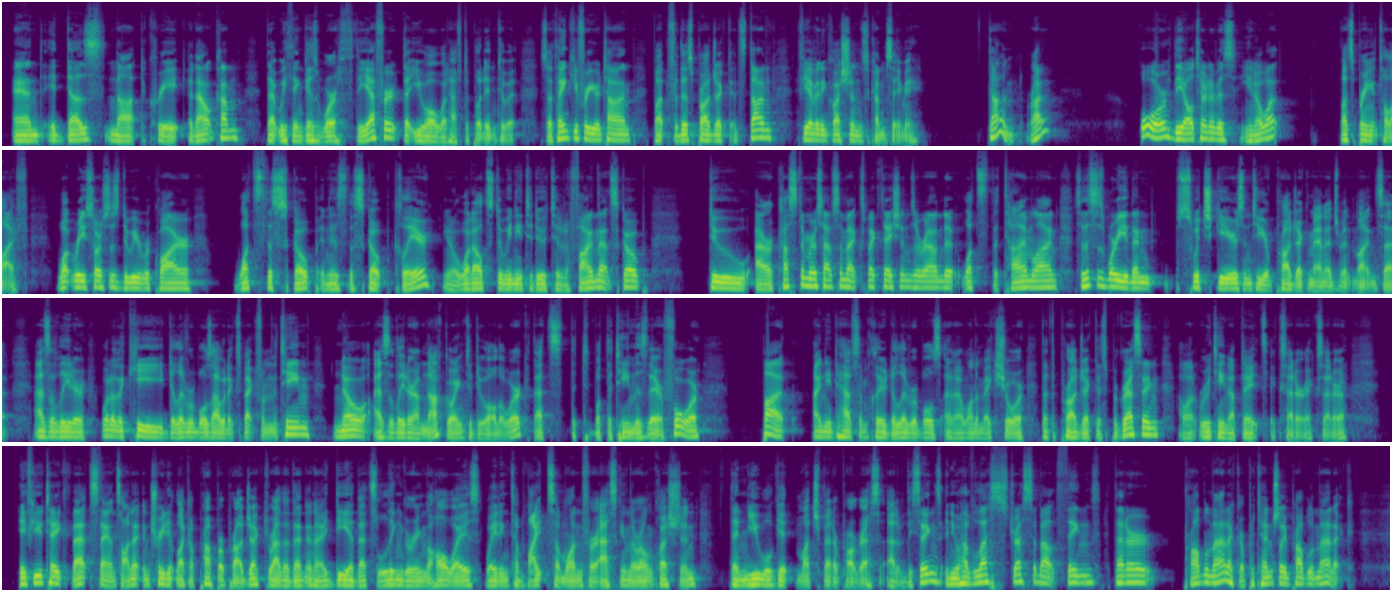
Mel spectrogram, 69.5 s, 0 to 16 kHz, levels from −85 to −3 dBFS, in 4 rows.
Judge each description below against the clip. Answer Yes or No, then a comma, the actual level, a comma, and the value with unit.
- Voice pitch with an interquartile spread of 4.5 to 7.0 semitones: Yes, average, 5.0 semitones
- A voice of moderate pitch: No, low, 100 Hz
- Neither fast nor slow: Yes, average, 195 wpm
